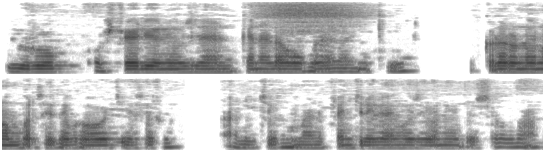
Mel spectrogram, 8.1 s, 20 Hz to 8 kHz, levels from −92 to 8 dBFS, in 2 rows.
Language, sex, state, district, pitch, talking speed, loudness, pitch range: Telugu, male, Telangana, Karimnagar, 125 Hz, 90 wpm, -24 LUFS, 125-135 Hz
